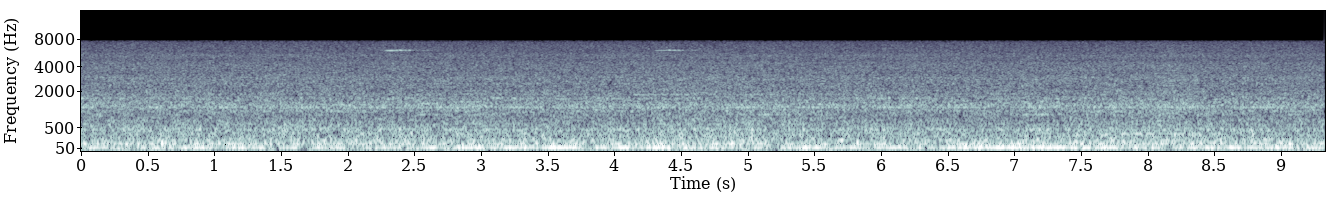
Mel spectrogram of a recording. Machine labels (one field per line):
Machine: fan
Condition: normal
